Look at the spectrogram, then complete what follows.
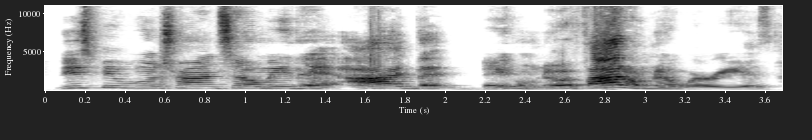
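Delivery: shouting out her frustration at the whole room; real anger. Real, not acted. Mother demanding her missing son.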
